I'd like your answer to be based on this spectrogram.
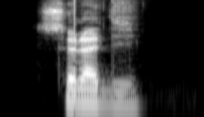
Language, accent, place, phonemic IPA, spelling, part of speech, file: French, France, Lyon, /sə.la di/, cela dit, adverb, LL-Q150 (fra)-cela dit.wav
- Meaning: that said, that being said, having said that, then again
